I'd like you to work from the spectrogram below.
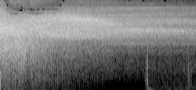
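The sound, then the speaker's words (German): A loud, steady rush of hydrogen gas hissing out of a balloon envelope opened by pulling the rip cord, bright and airy, fading slightly over two seconds, with a couple of brief sharp crackles near the end. “Die Ballonhülle öffnete sich, Wasserstoffgas strömte aus.”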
